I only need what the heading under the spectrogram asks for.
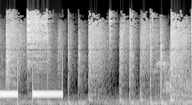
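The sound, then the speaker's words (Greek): An unanswered phone call rings out as two steady, low-pitched ringback tones. Scattered clattering noises follow. “Δυστυχώς η Τίλα δεν το σηκώνει.”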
